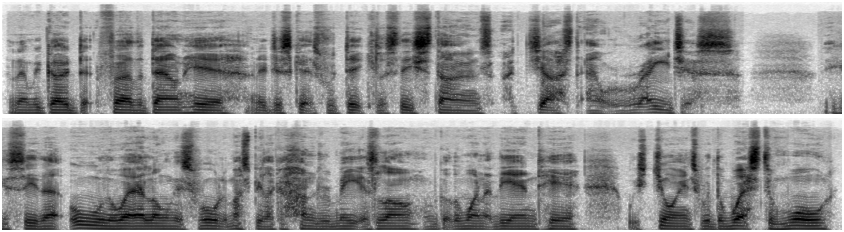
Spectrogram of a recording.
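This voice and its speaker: A man's voice: deep voice, level tone, moderate pace, a little mellow, no echo. A man recording handheld video as he walks through ancient temple ruins outdoors, describing the massive stones with enthusiasm. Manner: enthusiastic, marveling at size. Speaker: travel vlogger guiding viewers around ruins. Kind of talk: walking-tour commentary. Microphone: handheld camera without its stabilizer, filming himself.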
